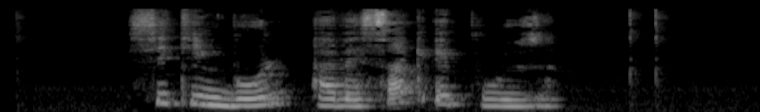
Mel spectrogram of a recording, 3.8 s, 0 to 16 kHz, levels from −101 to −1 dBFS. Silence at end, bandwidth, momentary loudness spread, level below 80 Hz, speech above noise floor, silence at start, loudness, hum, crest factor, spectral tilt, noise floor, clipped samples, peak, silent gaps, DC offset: 1 s; 11.5 kHz; 16 LU; under -90 dBFS; 38 dB; 0.65 s; -46 LUFS; none; 26 dB; -2.5 dB/octave; -85 dBFS; under 0.1%; -24 dBFS; none; under 0.1%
